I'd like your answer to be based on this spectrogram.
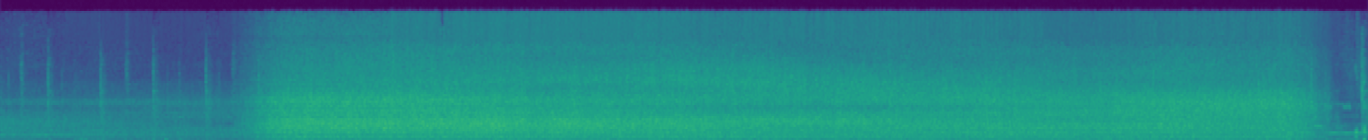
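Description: Hellroaring Creek in Yellowstone rushes in a loud, steady roar of whitewater that swells in after a few seconds, then holds a dense, unbroken wash close by with no voices.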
